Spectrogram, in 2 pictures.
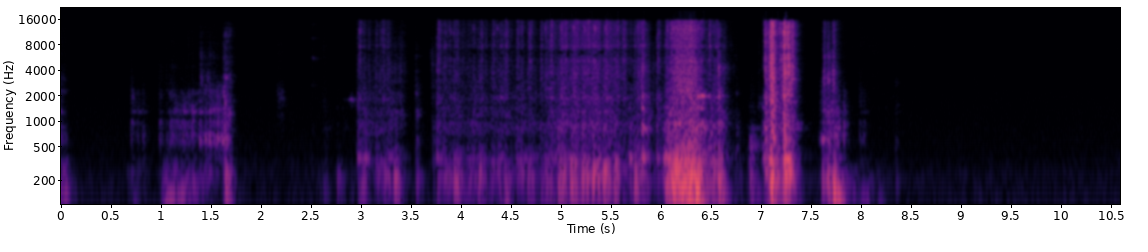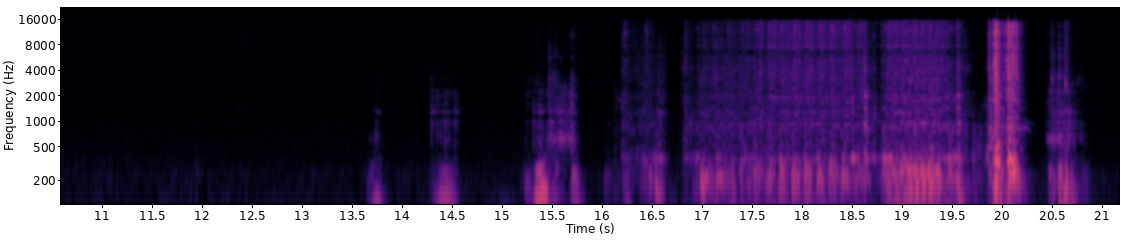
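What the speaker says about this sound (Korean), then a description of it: "이거는 중심을 박는 게 아니라 양쪽에 끝에만 박음질 해주세요." Sewing machine stitching only the two ends of a piece of fabric for a traditional Korean child's bonnet, in two separate bursts of fast mechanical clatter with a long silent pause between them.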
